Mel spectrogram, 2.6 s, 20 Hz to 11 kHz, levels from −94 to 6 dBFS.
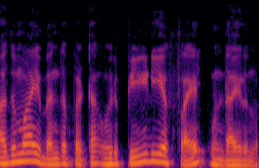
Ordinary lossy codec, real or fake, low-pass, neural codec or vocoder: none; fake; 9.9 kHz; codec, 24 kHz, 6 kbps, HILCodec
